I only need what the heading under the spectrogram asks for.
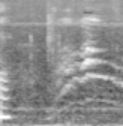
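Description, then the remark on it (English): A single drawn-out cat meow, fairly faint, rising then bending down in pitch over a low, steady background hum. “That may have actually picked up this time, the cat.”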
